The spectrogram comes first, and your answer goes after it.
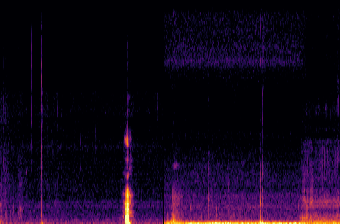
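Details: A quiet stretch with a faint click and one short thump, then a steady low rumble of wind or handling noise; no animal calls.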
